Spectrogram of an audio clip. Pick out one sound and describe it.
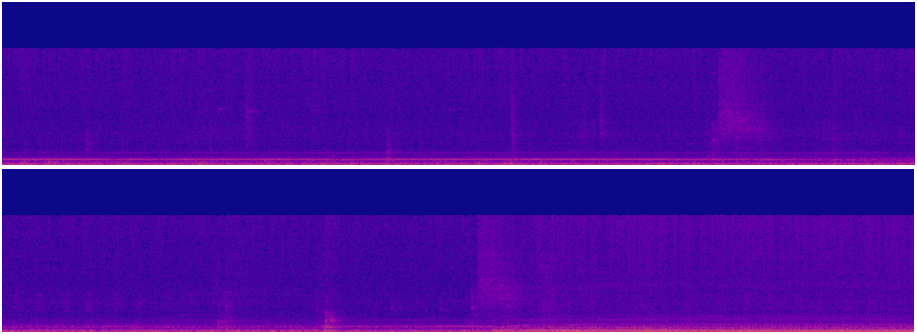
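A train's motor hums and whines, rising in pitch as it speeds up.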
